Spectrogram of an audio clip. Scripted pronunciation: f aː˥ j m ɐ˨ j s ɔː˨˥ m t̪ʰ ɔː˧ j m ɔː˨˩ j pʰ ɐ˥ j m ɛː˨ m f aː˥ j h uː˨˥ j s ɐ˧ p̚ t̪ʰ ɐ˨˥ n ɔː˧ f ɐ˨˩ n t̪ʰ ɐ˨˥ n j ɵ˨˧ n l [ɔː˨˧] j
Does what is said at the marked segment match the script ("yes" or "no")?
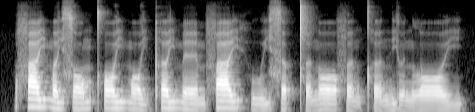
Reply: no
